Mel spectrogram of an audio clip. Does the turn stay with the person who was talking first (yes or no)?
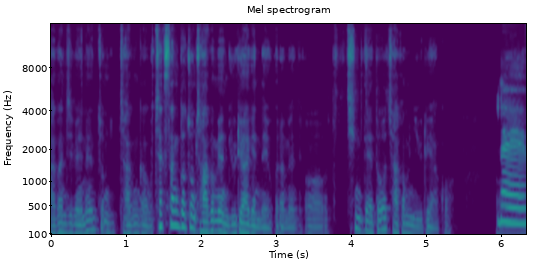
no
